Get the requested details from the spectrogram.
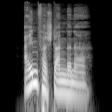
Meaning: inflection of einverstanden: 1. strong/mixed nominative masculine singular 2. strong genitive/dative feminine singular 3. strong genitive plural
- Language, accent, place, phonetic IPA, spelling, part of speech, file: German, Germany, Berlin, [ˈaɪ̯nfɛɐ̯ˌʃtandənɐ], einverstandener, adjective, De-einverstandener.ogg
